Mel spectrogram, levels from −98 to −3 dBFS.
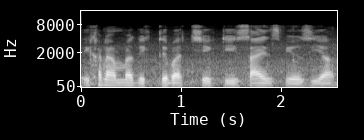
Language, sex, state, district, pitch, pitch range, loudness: Bengali, male, West Bengal, North 24 Parganas, 105 Hz, 100-110 Hz, -19 LUFS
